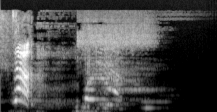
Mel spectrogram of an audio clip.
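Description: A young man cries out in alarm.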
